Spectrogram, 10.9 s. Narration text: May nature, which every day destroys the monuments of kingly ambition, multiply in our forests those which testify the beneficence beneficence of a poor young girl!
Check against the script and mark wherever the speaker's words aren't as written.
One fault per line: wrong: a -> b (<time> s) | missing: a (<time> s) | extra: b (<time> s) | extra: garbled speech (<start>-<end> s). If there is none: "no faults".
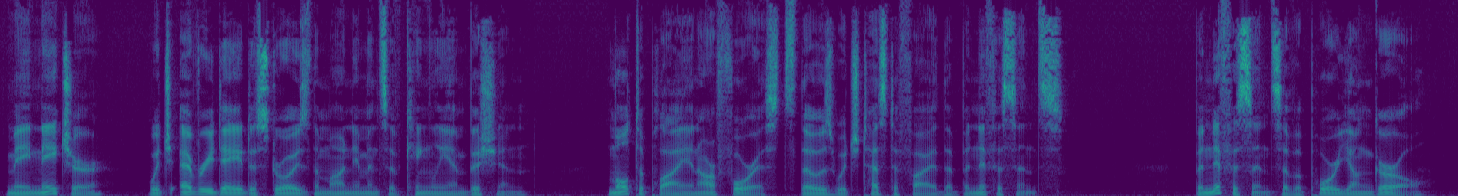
no faults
